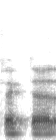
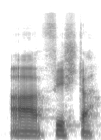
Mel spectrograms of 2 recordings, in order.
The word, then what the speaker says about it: Fichte: I've heard most people say Fichte. Fichte.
